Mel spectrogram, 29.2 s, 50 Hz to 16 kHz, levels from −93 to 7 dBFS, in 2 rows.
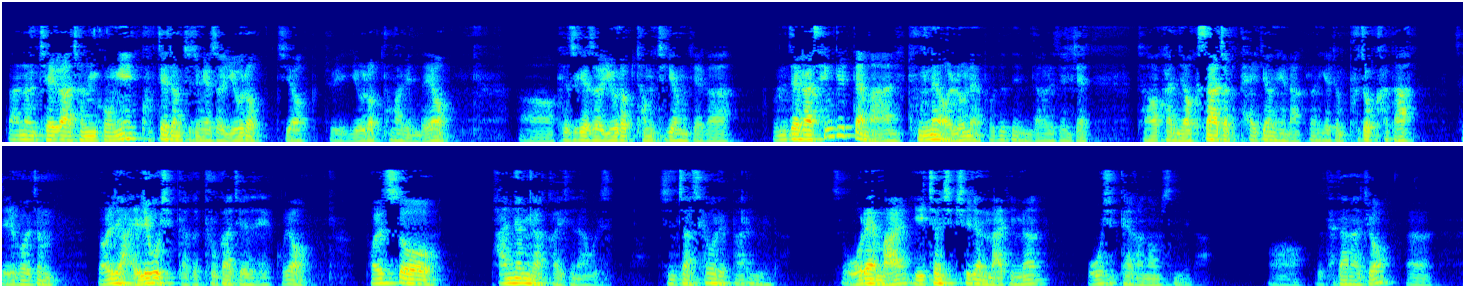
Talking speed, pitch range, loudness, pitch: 300 characters per minute, 90-115 Hz, -32 LUFS, 105 Hz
